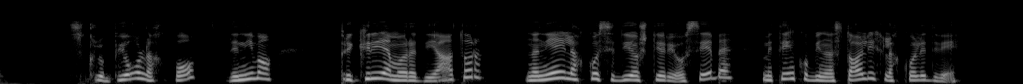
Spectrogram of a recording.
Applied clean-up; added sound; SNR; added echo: neural mask model DeepFilterNet 3.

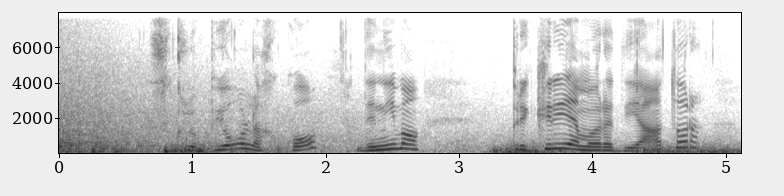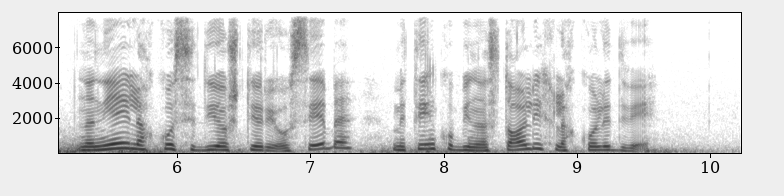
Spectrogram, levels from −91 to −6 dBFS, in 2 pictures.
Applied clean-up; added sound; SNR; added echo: none; Thunder + Thunder; 5 dB; none.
